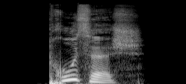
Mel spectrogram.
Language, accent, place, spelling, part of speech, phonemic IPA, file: German, Germany, Berlin, prußisch, adjective, /ˈpʁuːsɪʃ/, De-prußisch.ogg
- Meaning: Prussian, Old Prussian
